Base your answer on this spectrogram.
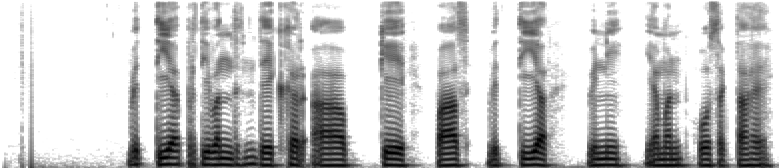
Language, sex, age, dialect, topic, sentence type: Hindi, male, 18-24, Garhwali, banking, statement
